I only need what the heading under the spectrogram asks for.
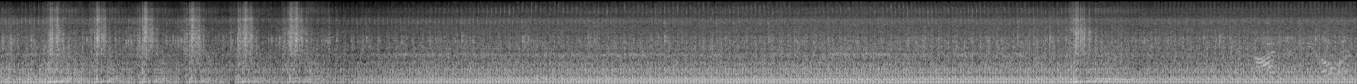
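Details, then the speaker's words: Chevy 283 small-block running on one head (four cylinders, homemade CNC head gasket) at steady idle: light quick ticking up top keeping time with the engine, lifters that bled down pumping back up. "the ticking over here there's a bit of a tick over here like yeah so I think that's some yeah you hear that that lifters going back down"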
